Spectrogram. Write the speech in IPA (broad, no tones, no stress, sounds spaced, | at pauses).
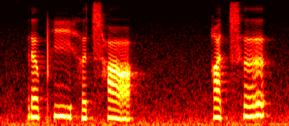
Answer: ɾ ɜ pʰ i h ə t͡sʰ ɑ | q ə t͡sʰ ə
